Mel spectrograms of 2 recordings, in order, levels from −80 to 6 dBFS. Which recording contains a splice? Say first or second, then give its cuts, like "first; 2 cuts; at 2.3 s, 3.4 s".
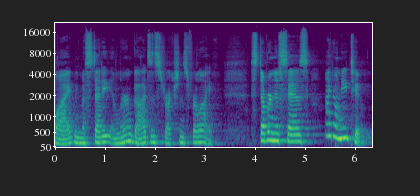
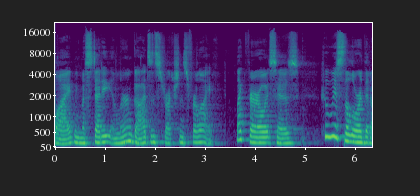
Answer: second; 1 cut; at 3.4 s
